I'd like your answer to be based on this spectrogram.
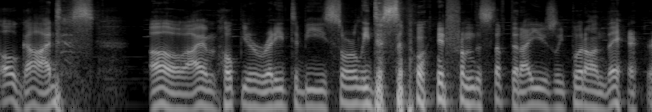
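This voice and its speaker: Music in the background behind a man speaking at a medium pitch. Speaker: vtuber streamer. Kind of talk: casual gameplay commentary. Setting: live stream. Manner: halting, self-interrupting.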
